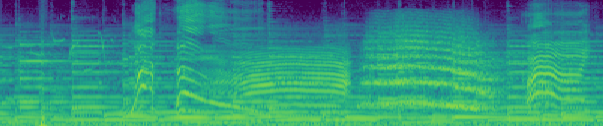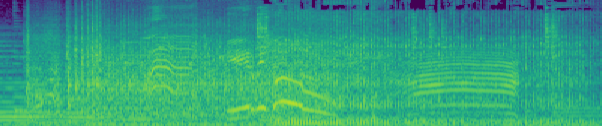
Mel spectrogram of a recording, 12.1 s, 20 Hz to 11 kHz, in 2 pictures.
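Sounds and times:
background music: 0.0 - 11.6
cow mooing: 2.2 - 5.2, 10.1 - 11.4.

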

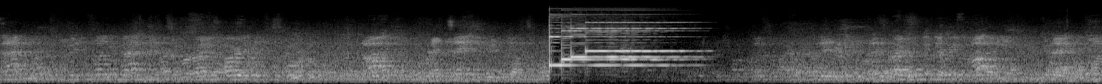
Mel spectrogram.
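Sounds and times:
two-note electronic chime: 5.5 - 7.1.

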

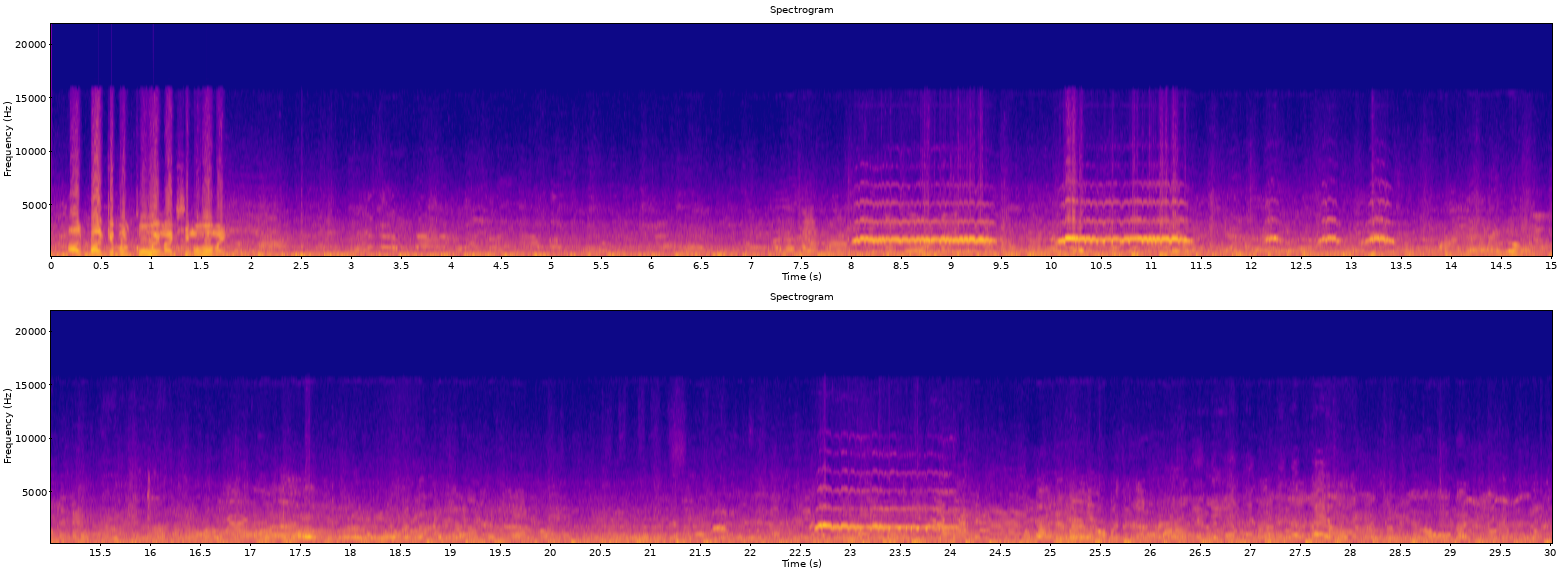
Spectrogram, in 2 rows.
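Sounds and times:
crowd noise: 0.0 - 30.0.

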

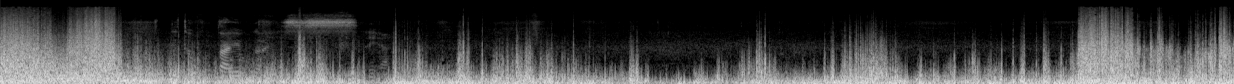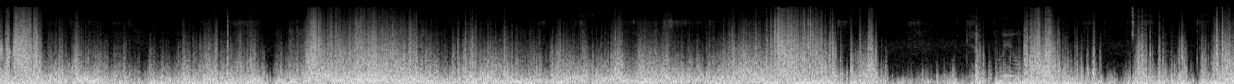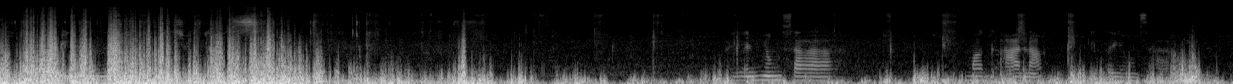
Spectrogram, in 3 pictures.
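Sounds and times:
wind buffeting microphone: 0.0 - 37.0.

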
